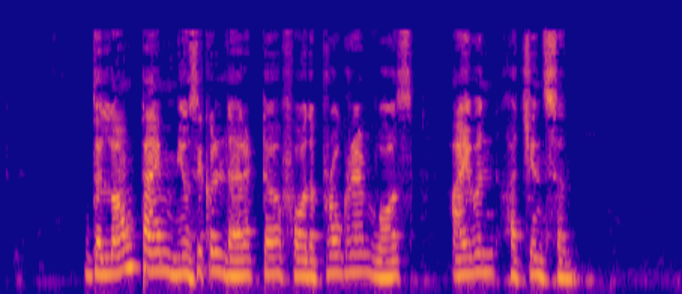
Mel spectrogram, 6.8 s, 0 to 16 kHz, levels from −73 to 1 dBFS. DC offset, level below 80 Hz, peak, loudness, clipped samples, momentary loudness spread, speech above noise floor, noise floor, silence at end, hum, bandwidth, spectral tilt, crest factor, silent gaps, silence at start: under 0.1%; -60 dBFS; -6 dBFS; -22 LUFS; under 0.1%; 9 LU; 40 dB; -63 dBFS; 0.9 s; none; 11.5 kHz; -4 dB/octave; 18 dB; none; 0.85 s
